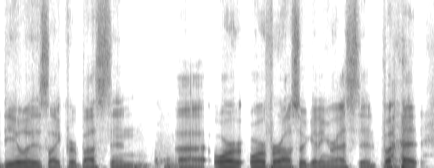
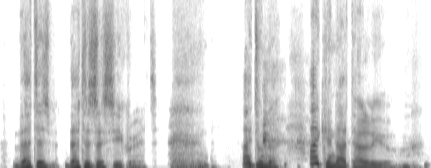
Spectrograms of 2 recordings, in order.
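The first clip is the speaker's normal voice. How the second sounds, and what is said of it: Imitates another person's voice. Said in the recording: “Your impression got way better.”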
